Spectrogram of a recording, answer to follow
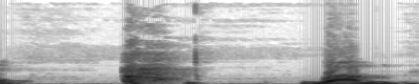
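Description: A person coughs once, briefly, about half a second in, followed near the end by a man's voice speaking a short phrase.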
